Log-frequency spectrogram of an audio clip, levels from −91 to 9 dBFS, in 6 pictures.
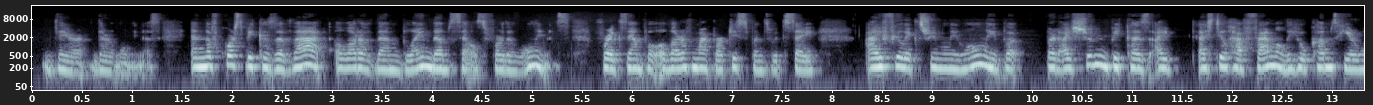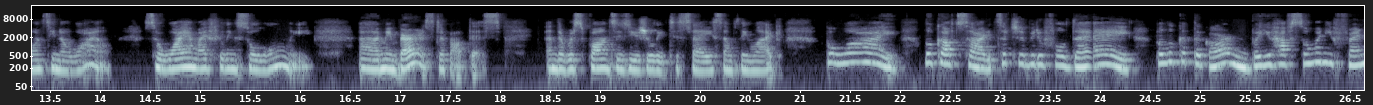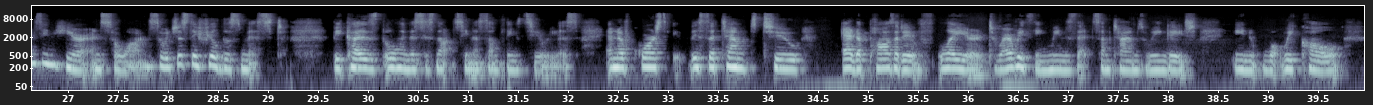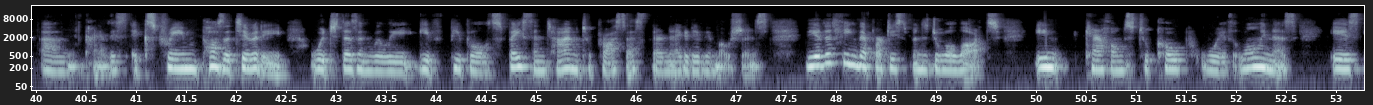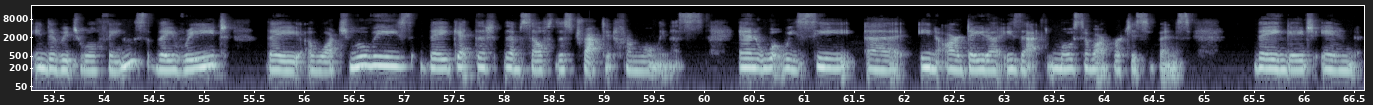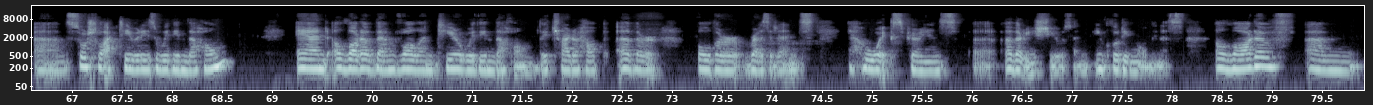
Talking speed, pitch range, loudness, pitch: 170 wpm, 180-220 Hz, -18 LUFS, 195 Hz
